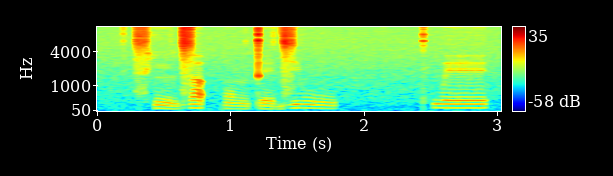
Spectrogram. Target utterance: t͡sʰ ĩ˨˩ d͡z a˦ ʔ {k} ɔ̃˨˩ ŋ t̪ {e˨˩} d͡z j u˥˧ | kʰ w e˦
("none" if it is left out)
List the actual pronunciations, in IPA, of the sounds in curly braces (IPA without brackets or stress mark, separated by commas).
k, e˨˩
